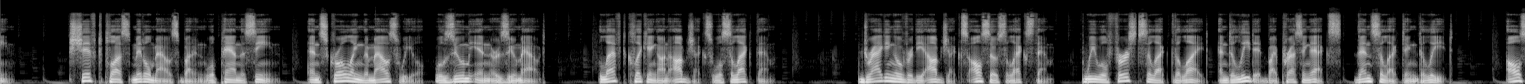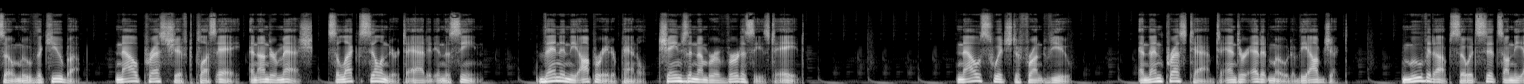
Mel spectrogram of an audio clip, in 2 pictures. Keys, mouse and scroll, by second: 1.6 shift+middle click, 3.3 scroll down 2, 3.5-3.9 scroll up 5, 3.9-5.5 scroll down 2, 7.3 click, 7.8 click, 8.4 click, 8.8 click, 9.4 click, 11.2 click, 12.9 click, 13.5 x, 15.0 click, 15.5 click, 17.0-17.4 scroll up 2, 17.4 middle click, 18.2 shift+a, 21.6 click, 22.4 click, 25.1 click, 29.5 Tab.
